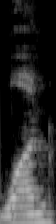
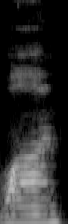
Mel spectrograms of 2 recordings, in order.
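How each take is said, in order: First: The word sounds like plain English one. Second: The word sounds like the name Juan. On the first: The speaker calls it right. "instead of one, one" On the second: The speaker calls it wrong. "She's saying Juan, Juan. Sounds like she's saying like the guy's name"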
